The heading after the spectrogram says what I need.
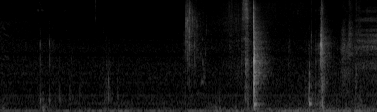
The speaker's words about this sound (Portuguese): Eu preciso de, de, beber um bocadinho, um bocadinho de água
